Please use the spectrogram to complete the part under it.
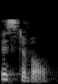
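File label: "BISTABLE", English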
